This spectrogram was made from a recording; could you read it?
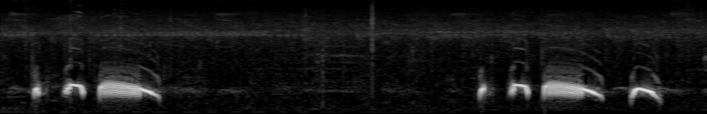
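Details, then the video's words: Spotted dove calling in a style with one broken trailing note, sometimes with one trailing note, sometimes plain. Two phrases: a short note, a quick double note, then a long falling coo. The second phrase adds a final trailing coo. Quiet pause between phrases. "Tiếng chim cu gáy gọi một hậu lỡ , lúc một hậu lúc trơn"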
